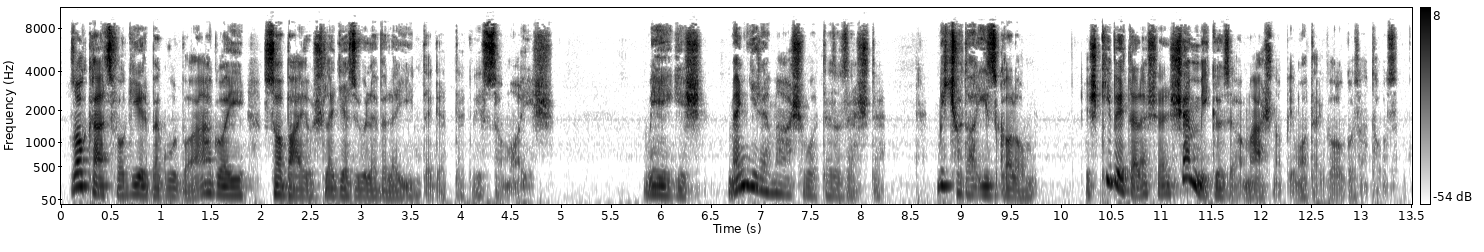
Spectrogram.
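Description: Casting: male storybook narrator, lowish, gravelly, very lively delivery.

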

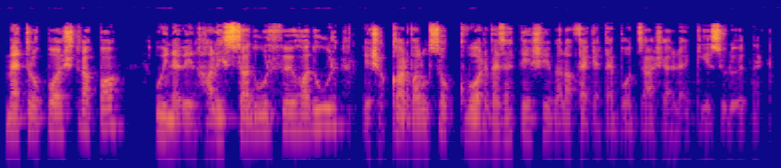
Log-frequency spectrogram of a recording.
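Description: A man's voice: fairly low pitch, animated, hardly any pauses, pitched above the performer's own voice. A man voicing a grave creature counselor who announces war in an audiobook. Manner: solemn, announcing. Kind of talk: audiobook character voice.

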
